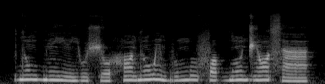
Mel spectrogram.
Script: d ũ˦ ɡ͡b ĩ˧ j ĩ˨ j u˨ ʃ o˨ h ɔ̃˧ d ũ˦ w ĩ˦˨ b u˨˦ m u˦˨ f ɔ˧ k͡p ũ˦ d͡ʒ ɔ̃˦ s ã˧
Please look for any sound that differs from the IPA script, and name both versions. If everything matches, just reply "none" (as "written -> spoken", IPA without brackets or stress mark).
k͡p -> ɡ͡b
